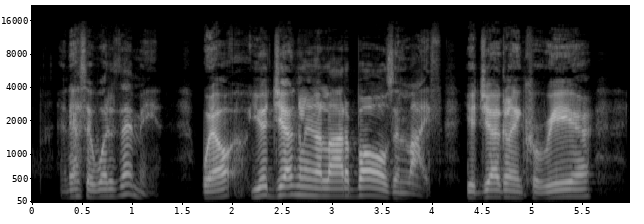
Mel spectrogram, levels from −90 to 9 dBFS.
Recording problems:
thin; very; fading below 700 Hz

